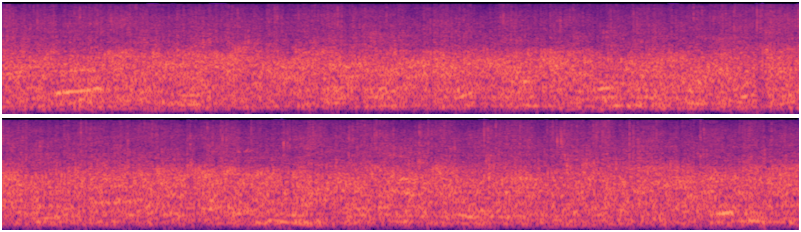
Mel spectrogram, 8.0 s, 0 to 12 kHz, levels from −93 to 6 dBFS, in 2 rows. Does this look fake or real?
real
